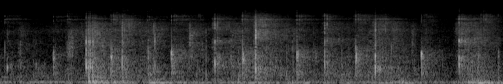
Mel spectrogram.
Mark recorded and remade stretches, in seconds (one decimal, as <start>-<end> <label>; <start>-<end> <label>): 0.0-0.9 recorded; 0.9-1.4 remade; 1.4-1.8 recorded; 1.8-5.0 remade

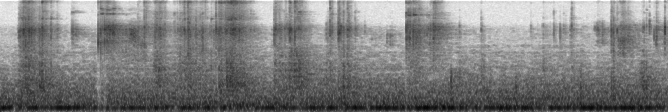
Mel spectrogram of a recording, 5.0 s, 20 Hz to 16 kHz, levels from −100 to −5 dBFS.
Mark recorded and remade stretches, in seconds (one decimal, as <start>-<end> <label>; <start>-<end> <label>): 0.0-5.0 recorded

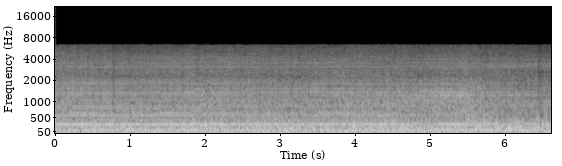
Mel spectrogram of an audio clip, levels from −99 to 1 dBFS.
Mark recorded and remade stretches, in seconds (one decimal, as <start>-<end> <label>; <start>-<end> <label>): 0.0-1.9 recorded; 1.9-5.1 remade; 5.1-6.6 recorded

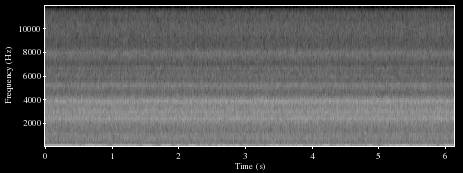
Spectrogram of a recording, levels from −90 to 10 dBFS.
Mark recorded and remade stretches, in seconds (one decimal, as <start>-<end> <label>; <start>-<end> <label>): 0.0-6.1 recorded

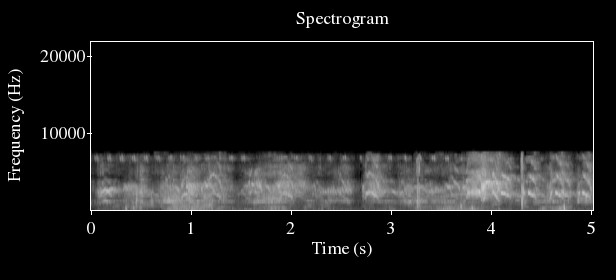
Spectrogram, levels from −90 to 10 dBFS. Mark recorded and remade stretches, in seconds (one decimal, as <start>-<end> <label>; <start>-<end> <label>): 0.0-5.0 recorded

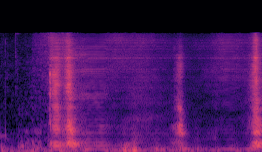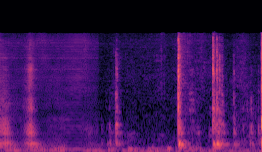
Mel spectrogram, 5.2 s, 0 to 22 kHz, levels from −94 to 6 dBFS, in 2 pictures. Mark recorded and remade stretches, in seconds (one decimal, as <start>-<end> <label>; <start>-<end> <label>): 0.0-0.5 recorded; 0.5-3.6 remade; 3.6-5.2 recorded

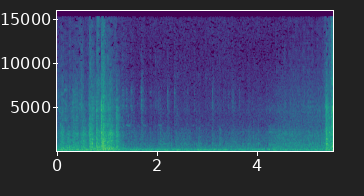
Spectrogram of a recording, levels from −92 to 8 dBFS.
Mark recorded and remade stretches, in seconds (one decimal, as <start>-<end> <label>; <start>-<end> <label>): 0.0-1.3 remade; 1.3-4.6 recorded; 4.6-5.5 remade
